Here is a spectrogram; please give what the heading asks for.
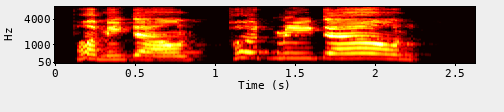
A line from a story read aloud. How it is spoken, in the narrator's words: Sandra kept screaming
